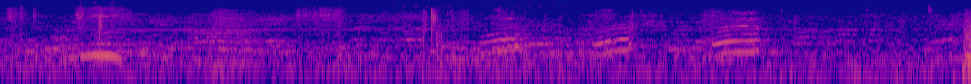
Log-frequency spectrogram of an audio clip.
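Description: Kept pigeons at a home coo softly in repeated rising-and-falling calls, several birds close by, while people talk quietly in the background.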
